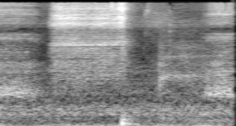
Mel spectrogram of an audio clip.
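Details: Rushing bursts of air with a soft mechanical thump as a low-cost automated ventilator squeezes and releases a manual resuscitator (Ambu) bag via a drawer slide mechanism.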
